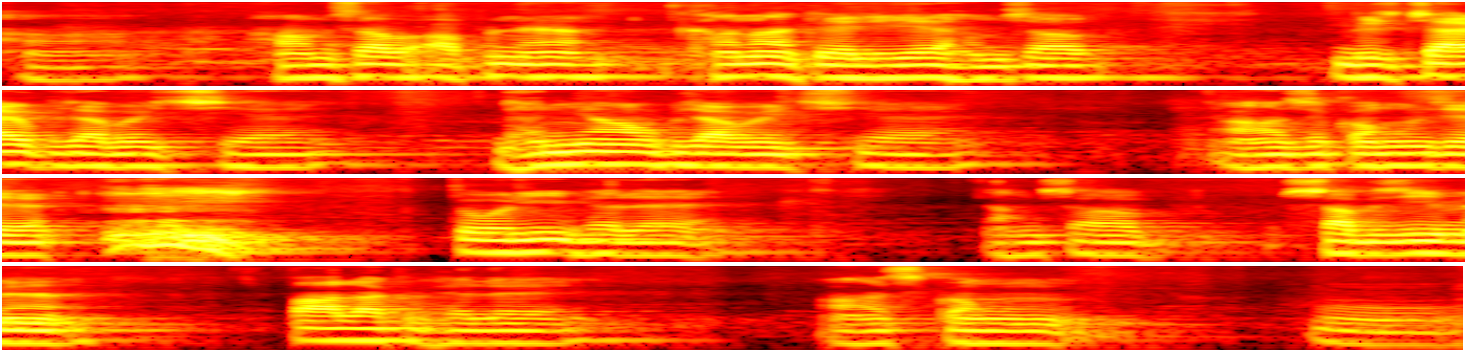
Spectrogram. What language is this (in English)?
Maithili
